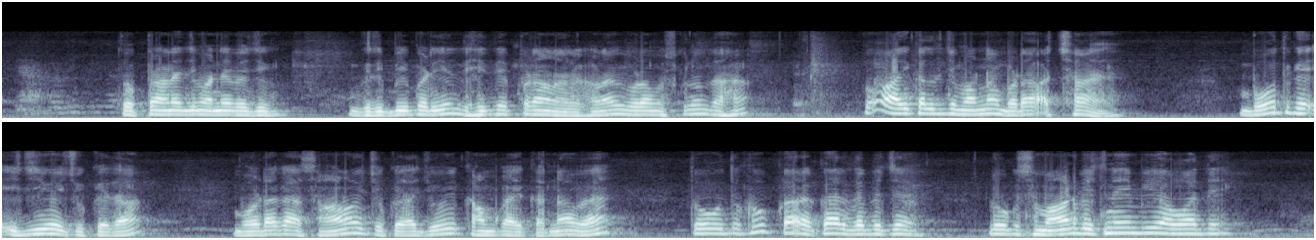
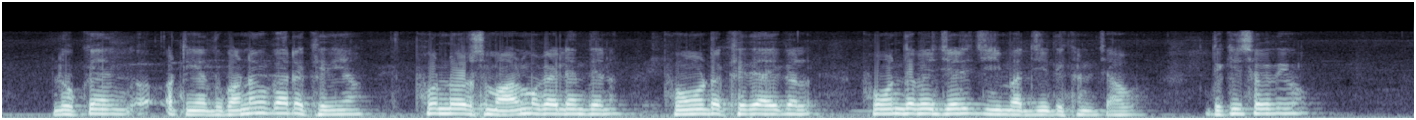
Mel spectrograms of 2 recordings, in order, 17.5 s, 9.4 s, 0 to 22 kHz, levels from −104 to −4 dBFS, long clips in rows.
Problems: none marked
